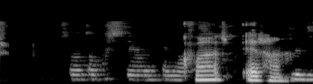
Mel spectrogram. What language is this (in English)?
Icelandic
